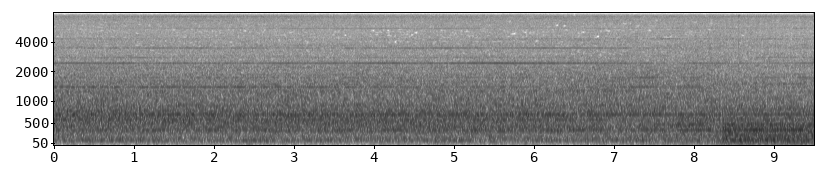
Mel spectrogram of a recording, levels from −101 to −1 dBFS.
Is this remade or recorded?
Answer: recorded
